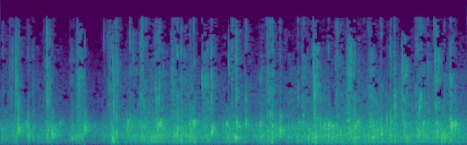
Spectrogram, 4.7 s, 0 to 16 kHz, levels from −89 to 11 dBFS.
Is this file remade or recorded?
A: recorded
